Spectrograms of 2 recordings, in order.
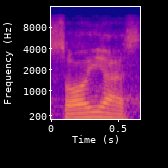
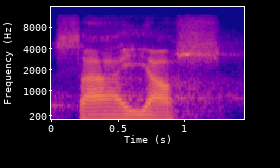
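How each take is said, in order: First: The first vowel sounds like 'o'. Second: The first vowel sounds like 'a'. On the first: The speaker calls it wrong. "Jangan jangan soyas ya. Sa. Jangan ke o" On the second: The speaker calls it right. "Sa. Jangan ke o"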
